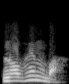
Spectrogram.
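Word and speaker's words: November: এভাবে এখন পরবর্তী হচ্ছে নভেম্বর নভেম্বর একই আর সাইলেন্ট থাকতেছে নভেম্বর নভেম্বর নভেম্বর শেষ হচ্ছে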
